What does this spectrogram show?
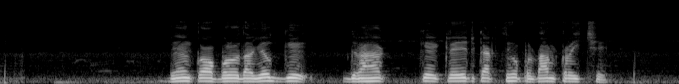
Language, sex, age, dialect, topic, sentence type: Maithili, male, 46-50, Eastern / Thethi, banking, statement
